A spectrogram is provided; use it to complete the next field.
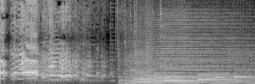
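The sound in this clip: A hen clucking: choppy, raspy clucks that give way to a longer, sustained tonal call.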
